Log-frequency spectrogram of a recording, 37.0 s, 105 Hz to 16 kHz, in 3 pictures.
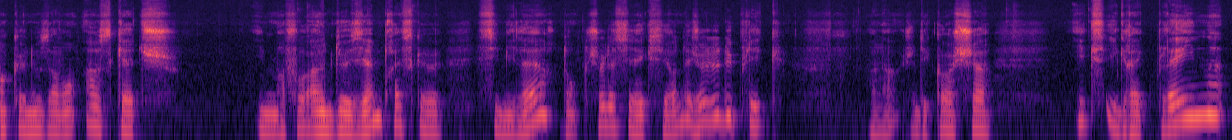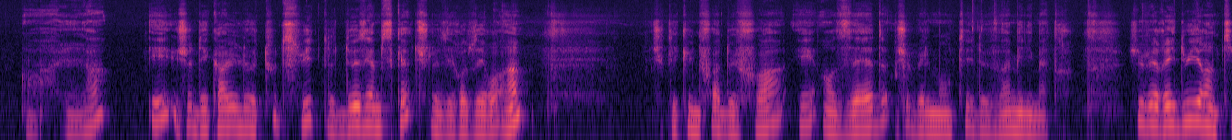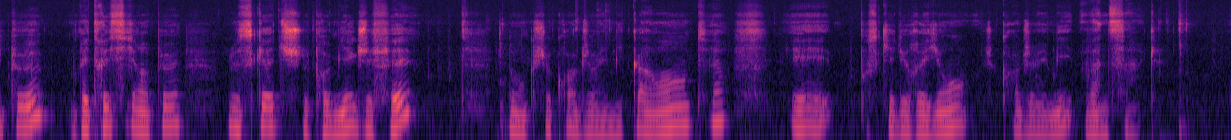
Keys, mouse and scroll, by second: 5.3 click, 6.8 click, 8.3 click, 11.5 click, 12.5 click, 14.1 click, 18.2 click, 19.2 click, 20.7 click, 21.8 KP_2, 22.0 KP_0, 22.2 KP_Enter, 23.1 typing, 24.6 click, 26.8 scroll down 1, 27.3 right click, 28.8 click, 30.1 KP_4, 30.3 KP_0, 30.7 Return, 33.1-34.0 drag, 34.9 click, 36.0-36.6 typing, 36.4 Return.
